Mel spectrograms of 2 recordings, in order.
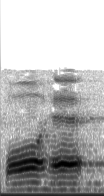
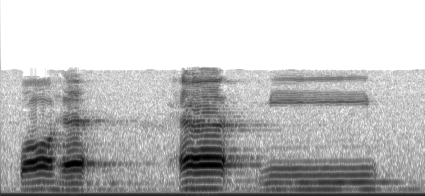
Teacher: هي حروف لكن تمد مقدار حركتين مد طبيعي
